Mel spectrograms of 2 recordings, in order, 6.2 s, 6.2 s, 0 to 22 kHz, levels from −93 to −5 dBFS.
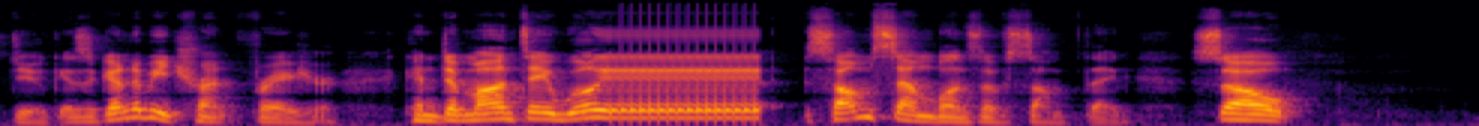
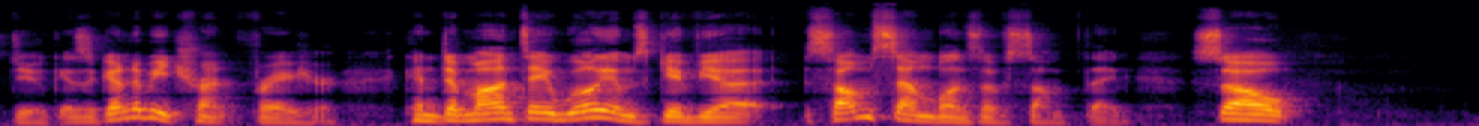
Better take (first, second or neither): second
